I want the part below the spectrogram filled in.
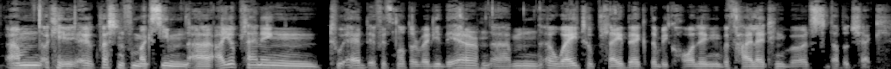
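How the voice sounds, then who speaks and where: A man with a German accent moderating a conference Q&A, reading out audience questions in a halting way. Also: lowish voice, steady tone, sharp tone, no echo, low-quality recording. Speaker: session moderator.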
